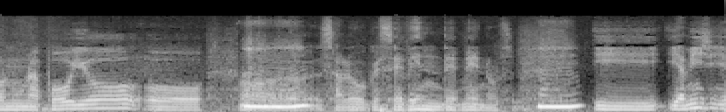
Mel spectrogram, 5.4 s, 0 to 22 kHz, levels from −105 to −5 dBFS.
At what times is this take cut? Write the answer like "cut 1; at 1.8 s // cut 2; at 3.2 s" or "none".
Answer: cut 1; at 1.8 s

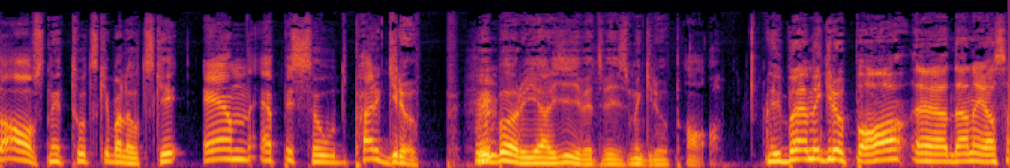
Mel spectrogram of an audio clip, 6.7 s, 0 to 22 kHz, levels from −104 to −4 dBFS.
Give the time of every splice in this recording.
cut 1; at 3.2 s

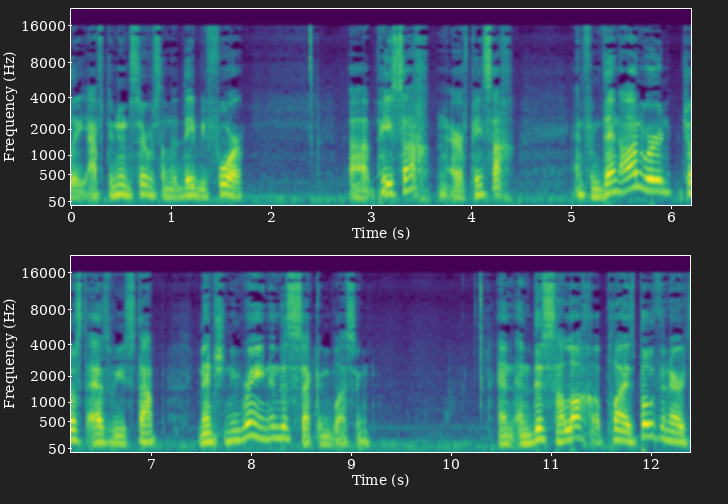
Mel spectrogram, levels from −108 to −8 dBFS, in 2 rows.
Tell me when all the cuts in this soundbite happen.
cut 1; at 6.1 s // cut 2; at 10.4 s

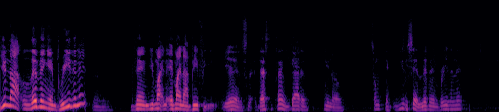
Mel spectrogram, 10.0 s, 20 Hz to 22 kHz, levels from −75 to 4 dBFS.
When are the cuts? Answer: cut 1; at 6.4 s // cut 2; at 8.1 s

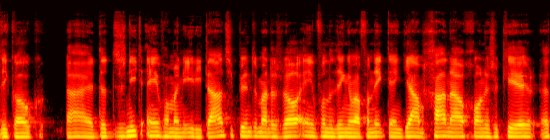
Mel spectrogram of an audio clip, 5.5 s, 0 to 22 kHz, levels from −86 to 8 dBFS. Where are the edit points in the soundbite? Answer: cut 1; at 4.2 s

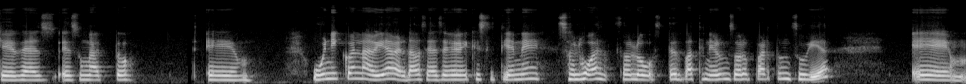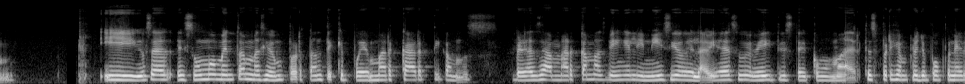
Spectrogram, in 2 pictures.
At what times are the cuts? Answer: cut 1; at 14.8 s // cut 2; at 18.2 s

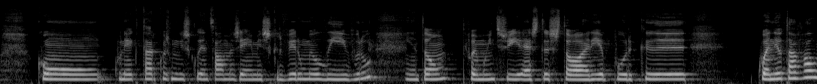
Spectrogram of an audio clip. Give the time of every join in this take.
cut 1; at 4.1 s

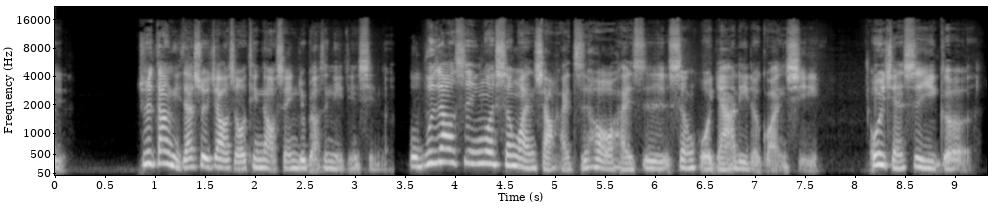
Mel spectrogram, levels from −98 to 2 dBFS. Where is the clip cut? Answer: cut 1; at 3.4 s

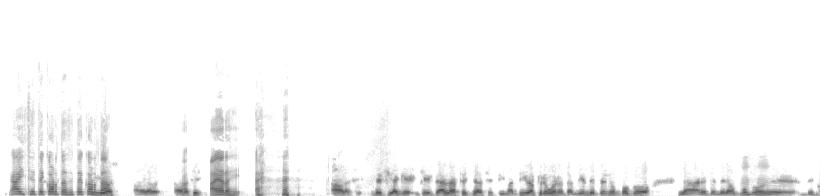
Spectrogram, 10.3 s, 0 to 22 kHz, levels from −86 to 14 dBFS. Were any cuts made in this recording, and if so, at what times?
cut 1; at 1.5 s // cut 2; at 8.8 s

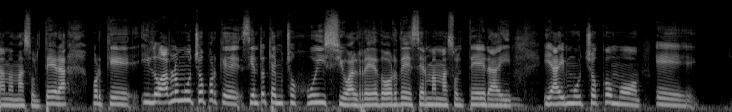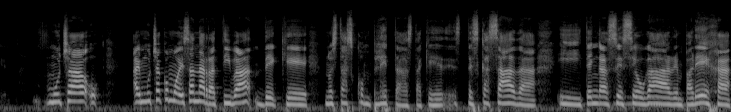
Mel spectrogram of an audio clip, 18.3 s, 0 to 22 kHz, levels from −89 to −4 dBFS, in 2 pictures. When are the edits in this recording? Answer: cut 1; at 8.1 s

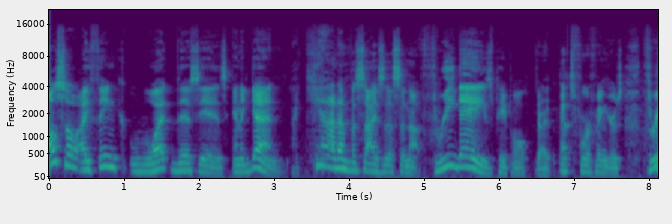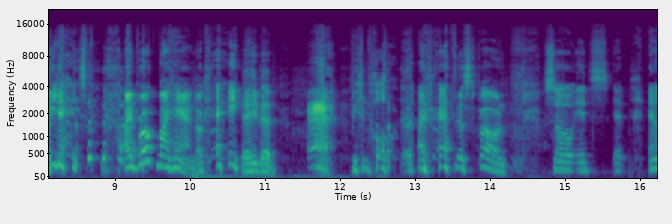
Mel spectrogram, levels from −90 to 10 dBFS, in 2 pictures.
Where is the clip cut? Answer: cut 1; at 12.1 s // cut 2; at 14.7 s

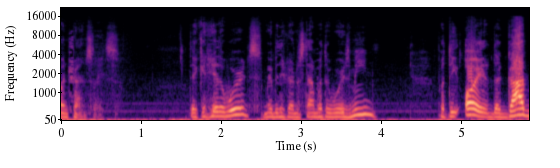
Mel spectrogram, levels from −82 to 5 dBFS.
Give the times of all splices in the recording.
cut 1; at 1.6 s

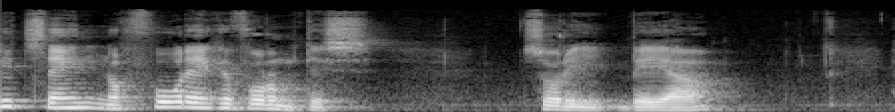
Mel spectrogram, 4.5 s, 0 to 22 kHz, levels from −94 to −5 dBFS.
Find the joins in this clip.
none

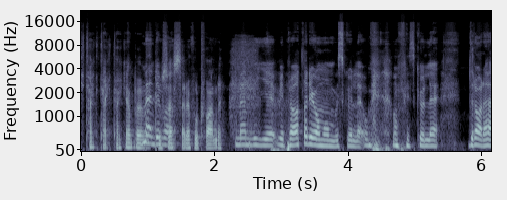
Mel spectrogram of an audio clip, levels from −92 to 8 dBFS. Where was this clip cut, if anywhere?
none

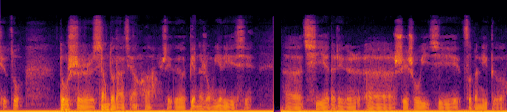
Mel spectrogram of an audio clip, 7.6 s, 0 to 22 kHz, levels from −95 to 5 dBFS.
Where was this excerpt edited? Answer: cut 1; at 4.2 s

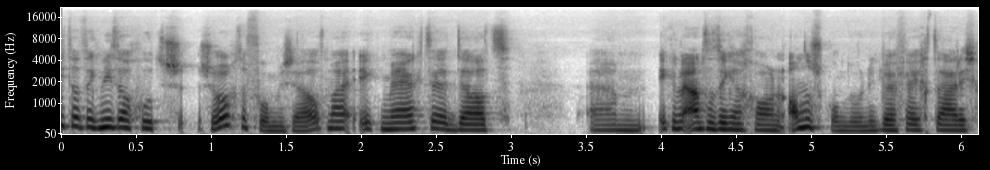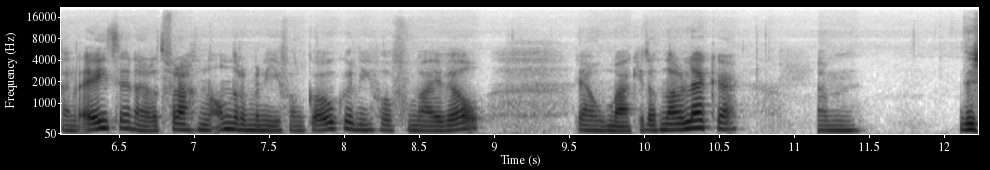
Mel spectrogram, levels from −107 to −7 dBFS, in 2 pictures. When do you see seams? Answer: cut 1; at 9.5 s // cut 2; at 11.2 s

